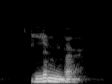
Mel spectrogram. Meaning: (adjective) Flexible, pliant, bendable; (verb) To cause to become limber; to make flexible or pliant
- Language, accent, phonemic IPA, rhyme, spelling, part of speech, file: English, Southern England, /ˈlɪmbə(ɹ)/, -ɪmbə(ɹ), limber, adjective / verb / noun, LL-Q1860 (eng)-limber.wav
